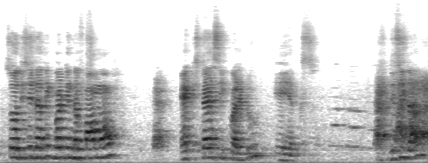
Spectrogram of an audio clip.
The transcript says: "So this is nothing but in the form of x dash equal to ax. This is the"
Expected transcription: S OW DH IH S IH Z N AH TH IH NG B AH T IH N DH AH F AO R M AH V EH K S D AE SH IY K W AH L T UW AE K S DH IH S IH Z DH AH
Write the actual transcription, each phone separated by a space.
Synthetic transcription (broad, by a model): S OW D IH S IH Z N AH T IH NG B AH T IH N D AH F AO R M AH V EH K S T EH S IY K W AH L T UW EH K S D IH S IH Z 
